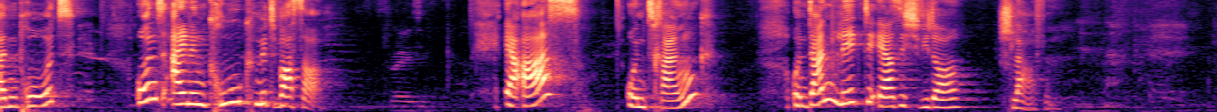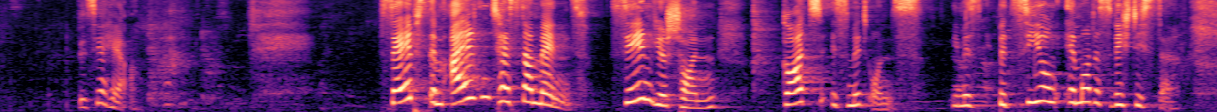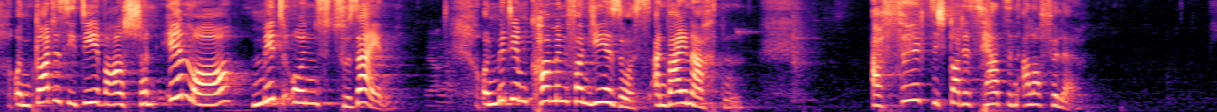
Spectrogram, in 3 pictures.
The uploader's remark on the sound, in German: Zeal Church Dresden. Audiomittschnitt der Predigt vom 03.12.2023 im Kurländer Palais in Dresden.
